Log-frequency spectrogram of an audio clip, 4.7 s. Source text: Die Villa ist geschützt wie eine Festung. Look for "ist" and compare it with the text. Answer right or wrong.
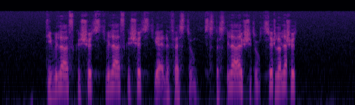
right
